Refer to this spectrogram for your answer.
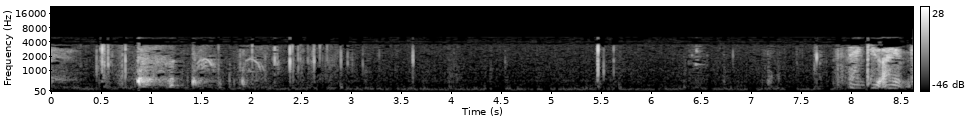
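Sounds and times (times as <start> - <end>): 
harsh coughing and wheezing: 0.8 - 2.3
speech: 8.2 - 8.6.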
